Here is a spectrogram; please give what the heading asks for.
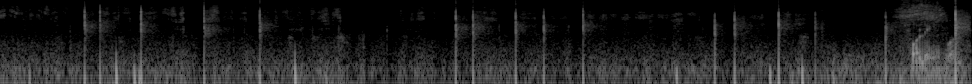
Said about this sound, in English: I will just write it here.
